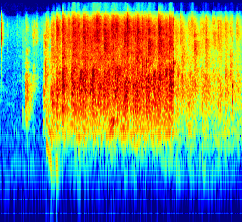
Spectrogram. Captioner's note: audience applauds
